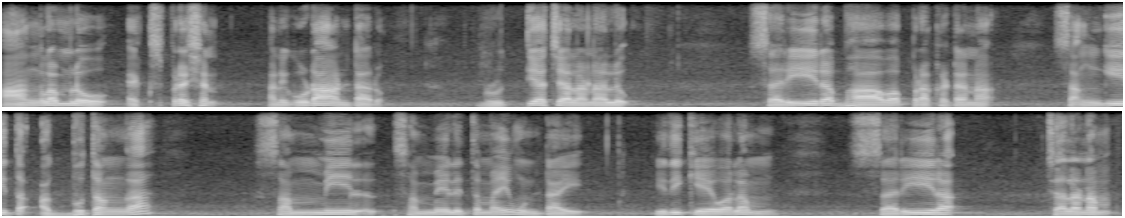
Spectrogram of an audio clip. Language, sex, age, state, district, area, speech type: Telugu, male, 18-30, Telangana, Jayashankar, urban, spontaneous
